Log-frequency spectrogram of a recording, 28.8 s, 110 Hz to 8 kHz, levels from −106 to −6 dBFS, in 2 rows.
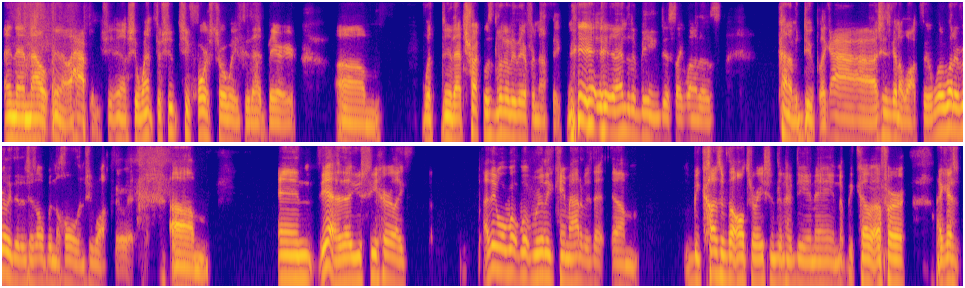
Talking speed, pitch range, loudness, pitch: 205 wpm, 115-150 Hz, -25 LUFS, 125 Hz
